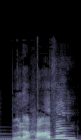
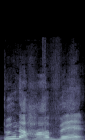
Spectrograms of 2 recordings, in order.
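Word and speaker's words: Bunnahabhain: Also, Bunahaven? The BH is a V? So I was way off.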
